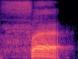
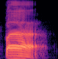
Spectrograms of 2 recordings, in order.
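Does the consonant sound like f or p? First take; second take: f; p. First: The consonant is an f sound. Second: The consonant is a p sound. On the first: The speaker calls it right. "namun fa" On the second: The speaker calls it wrong. "tidak dibaca pa"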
